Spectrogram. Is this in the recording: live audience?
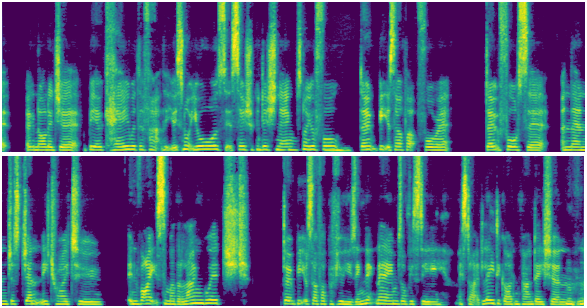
no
